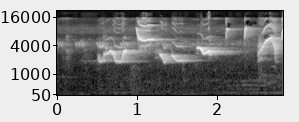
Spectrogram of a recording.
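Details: Orange-headed thrush in an aviary pouring out a continuous warbled song of slurred whistles and rising, sweeping high notes.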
